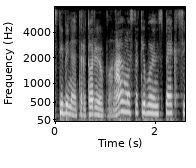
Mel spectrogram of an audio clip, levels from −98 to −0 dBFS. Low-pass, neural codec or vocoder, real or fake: 7.2 kHz; vocoder, 24 kHz, 100 mel bands, Vocos; fake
